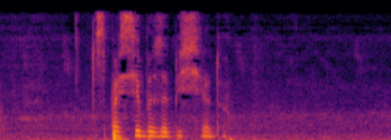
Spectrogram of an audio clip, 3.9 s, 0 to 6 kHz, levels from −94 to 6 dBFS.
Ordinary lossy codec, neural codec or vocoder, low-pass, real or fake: MP3, 32 kbps; autoencoder, 48 kHz, 128 numbers a frame, DAC-VAE, trained on Japanese speech; 5.4 kHz; fake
